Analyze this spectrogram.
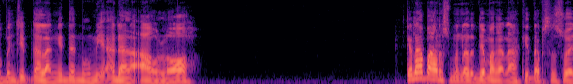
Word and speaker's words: Allah: atau dalam tulisannya AWWH, dan cara bacanya Allah. Menurut pelafalan Arab, jadi tidak ada orang Arab yang membaca Allah pakai huruf A, bukan O.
